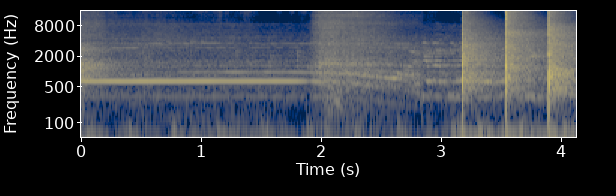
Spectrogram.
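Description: A man clapping his hands in a quick, even rhythm, about three claps a second, starting about three seconds in.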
